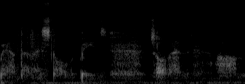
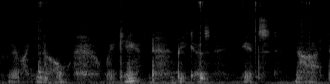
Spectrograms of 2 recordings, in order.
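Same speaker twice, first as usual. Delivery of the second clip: breathy close-mic whisper telling a silly tale; ASMR whisper; 7 dB louder than usual. Real, not acted. Telling listeners a rambling bean-shopping story, ASMR whisper.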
